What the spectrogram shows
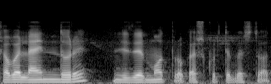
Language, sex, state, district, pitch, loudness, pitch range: Bengali, male, Tripura, West Tripura, 110 Hz, -18 LUFS, 105-115 Hz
